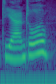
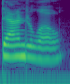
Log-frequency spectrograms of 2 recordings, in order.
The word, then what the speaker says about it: D'Angelo: his name is d'angelo d angelo it's not dandelo or else it would be one word or one name like there would be no little what's that called comma no a hyphen no apostrophe i'm too tired for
